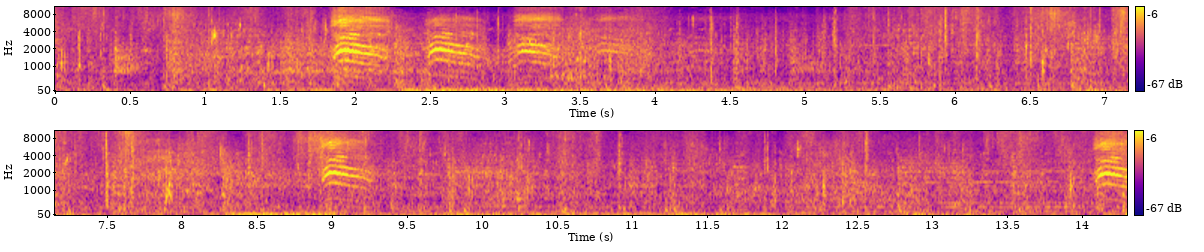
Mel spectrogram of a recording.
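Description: Heavy footsteps tread steadily over soft ground.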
